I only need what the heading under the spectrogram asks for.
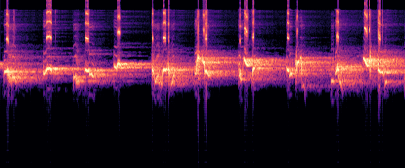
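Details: Sooty-headed bulbul singing, recorded to tutor caged birds: quick succession of rounded whistled phrases with crisp attacks, rising gradually higher across the passage, about two and a half phrases per second, nothing else audible.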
